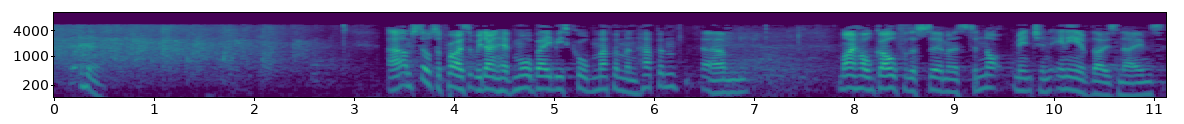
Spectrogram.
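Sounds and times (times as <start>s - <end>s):
roomful of people clapping: 0.0s - 3.0s
speech: 0.2s - 0.6s, 3.4s - 7.2s, 7.8s - 11.1s.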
